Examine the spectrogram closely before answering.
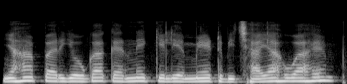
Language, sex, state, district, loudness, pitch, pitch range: Hindi, male, Jharkhand, Ranchi, -12 LUFS, 145 Hz, 140-155 Hz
